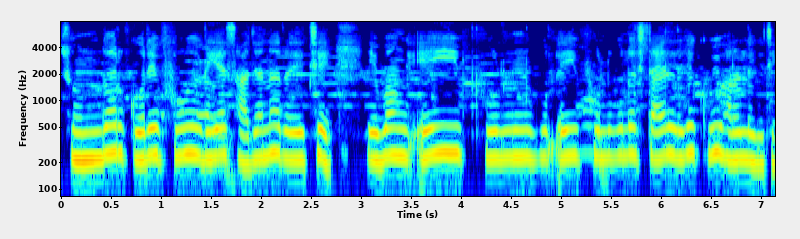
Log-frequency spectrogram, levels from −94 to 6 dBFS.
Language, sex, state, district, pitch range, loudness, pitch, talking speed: Bengali, female, West Bengal, Dakshin Dinajpur, 225-245 Hz, -34 LUFS, 230 Hz, 150 wpm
